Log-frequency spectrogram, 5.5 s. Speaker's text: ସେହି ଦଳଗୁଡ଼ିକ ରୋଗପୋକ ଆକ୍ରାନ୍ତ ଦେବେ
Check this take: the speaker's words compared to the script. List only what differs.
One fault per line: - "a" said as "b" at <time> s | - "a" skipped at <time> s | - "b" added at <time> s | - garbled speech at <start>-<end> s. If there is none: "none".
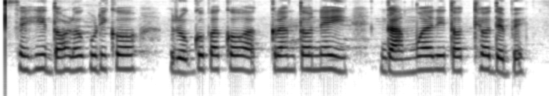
- "ନେଇ ଗ୍ରାମଓ୍ବାରୀ ତଥ୍ୟ" added at 3.2 s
